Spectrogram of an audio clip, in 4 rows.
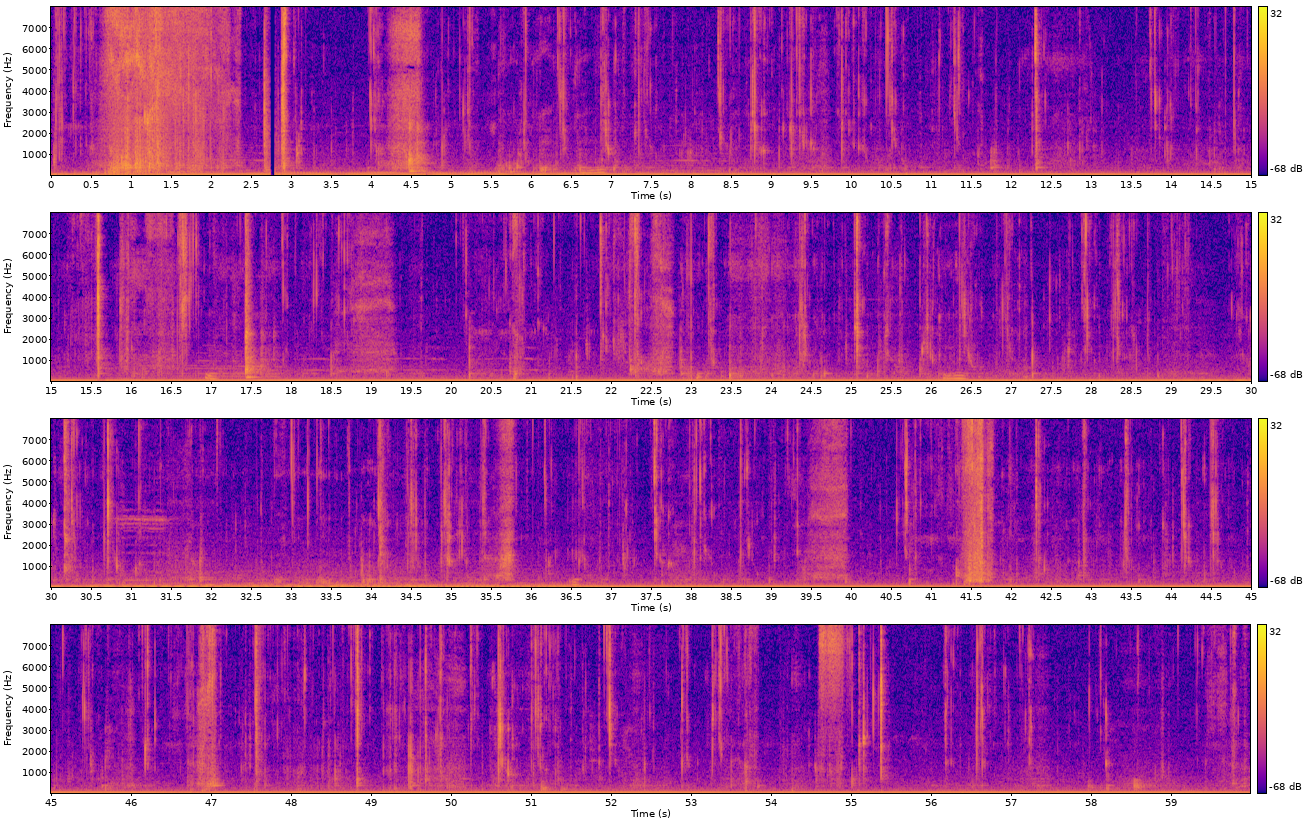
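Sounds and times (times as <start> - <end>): chewing and wet mouth sounds: 0.0 - 59.9
steady low hum: 0.0 - 59.9.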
